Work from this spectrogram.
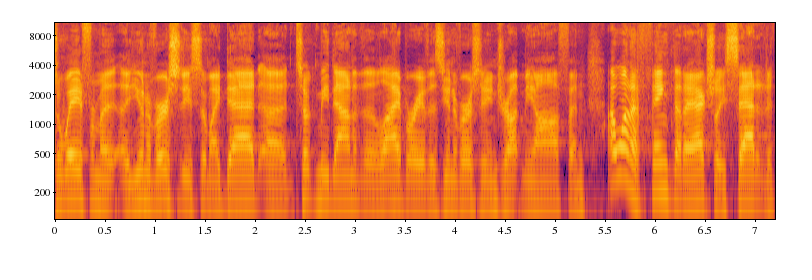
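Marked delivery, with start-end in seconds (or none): none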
